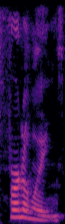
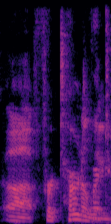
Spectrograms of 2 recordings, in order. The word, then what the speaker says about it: Fraternalings: So what is fertilings? Am I even pronouncing that right? Uh, Close. It's fraternalings.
